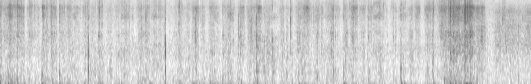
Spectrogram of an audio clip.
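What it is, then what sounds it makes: Crayon strokes on a paper coloring book page. A hand rubs a wax crayon in short strokes over the paper page of an open coloring book on a desk. Repeated soft, scratchy strokes sit over a low, dull rumble, with brief sharper scrapes throughout and a louder, brighter rubbing swell near the end.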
